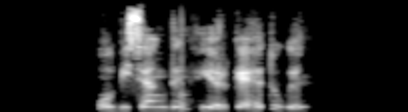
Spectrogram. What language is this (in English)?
Bashkir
